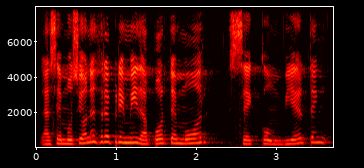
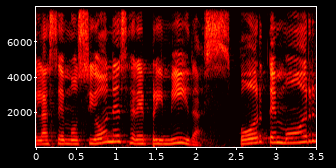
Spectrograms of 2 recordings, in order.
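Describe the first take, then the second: First: Said in the usual way. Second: Reads the phrase slowly, word by word; slow it right down so each word lands; slow deliberate quote of "Las emociones reprimidas por temor"; slow emphatic reading. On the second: Shown as a demonstration. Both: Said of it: "Voy a ir en cámara lenta".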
